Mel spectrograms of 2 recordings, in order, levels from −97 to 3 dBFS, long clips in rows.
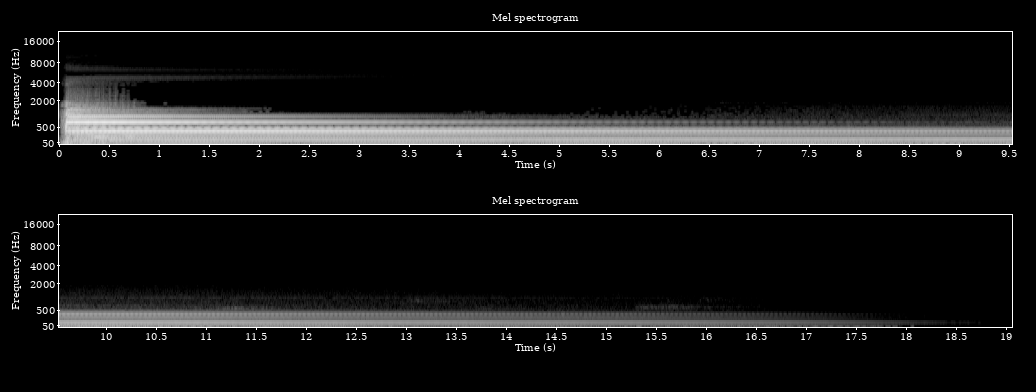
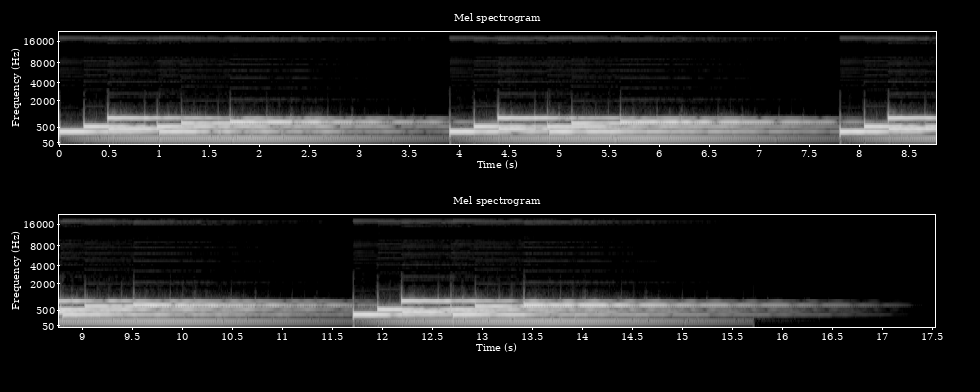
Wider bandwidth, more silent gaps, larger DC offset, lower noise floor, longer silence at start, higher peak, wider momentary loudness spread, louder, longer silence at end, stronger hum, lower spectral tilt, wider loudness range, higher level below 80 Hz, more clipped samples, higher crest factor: first, 2.6 kHz vs 1.4 kHz; neither; neither; first, under -90 dBFS vs -77 dBFS; about the same, 0 s vs 0 s; first, 0 dBFS vs -6 dBFS; first, 25 LU vs 19 LU; about the same, -17 LUFS vs -19 LUFS; first, 6.55 s vs 1.9 s; neither; second, -11 dB/octave vs -13 dB/octave; first, 24 LU vs 5 LU; first, -40 dBFS vs -76 dBFS; neither; first, 20 dB vs 14 dB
